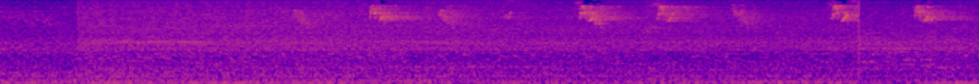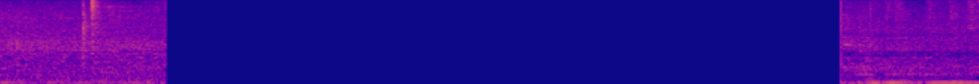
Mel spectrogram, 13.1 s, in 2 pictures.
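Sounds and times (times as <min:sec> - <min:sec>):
steady low rumble: 0:00.0 - 0:05.8
small birds chirping: 0:01.7 - 0:06.7.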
